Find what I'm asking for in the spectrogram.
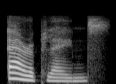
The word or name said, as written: airplane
